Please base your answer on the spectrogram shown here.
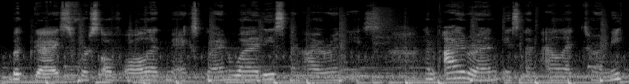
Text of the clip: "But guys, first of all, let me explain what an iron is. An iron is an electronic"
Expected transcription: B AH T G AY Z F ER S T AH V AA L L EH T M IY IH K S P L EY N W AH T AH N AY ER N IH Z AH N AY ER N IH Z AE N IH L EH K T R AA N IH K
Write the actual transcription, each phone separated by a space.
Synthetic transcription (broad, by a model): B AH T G AY S F ER S T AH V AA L L EH T M IY IH K S P L EY N W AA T AH N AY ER N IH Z AH N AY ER N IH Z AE N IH L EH K T R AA N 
